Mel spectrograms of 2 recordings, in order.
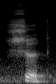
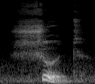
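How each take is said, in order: First: The word has a reduced schwa vowel. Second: The word has a full, unreduced vowel. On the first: "the schwa here, should" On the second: "instead of should"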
